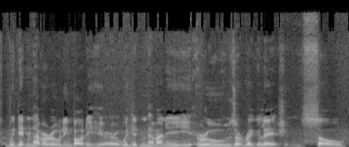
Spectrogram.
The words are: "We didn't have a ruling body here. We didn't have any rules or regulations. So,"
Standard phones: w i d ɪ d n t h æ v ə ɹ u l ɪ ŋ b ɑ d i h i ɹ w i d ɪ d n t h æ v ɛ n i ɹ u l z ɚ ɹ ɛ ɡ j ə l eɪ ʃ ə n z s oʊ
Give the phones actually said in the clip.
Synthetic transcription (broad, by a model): w i d ɪ d n t h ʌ v ə ɹ u l ɪ ŋ b ɑ d i h i ɹ w i d ɪ d n t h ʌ v ɛ n i ɹ u l z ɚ ɹ ɛ ɡ j ə l eɪ ʃ ə n z s oʊ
